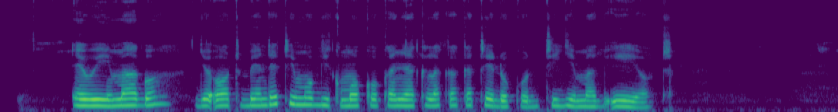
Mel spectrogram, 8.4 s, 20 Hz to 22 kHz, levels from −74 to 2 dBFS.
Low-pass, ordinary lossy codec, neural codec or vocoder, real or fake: none; none; none; real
